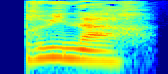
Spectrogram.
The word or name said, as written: Ruinart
